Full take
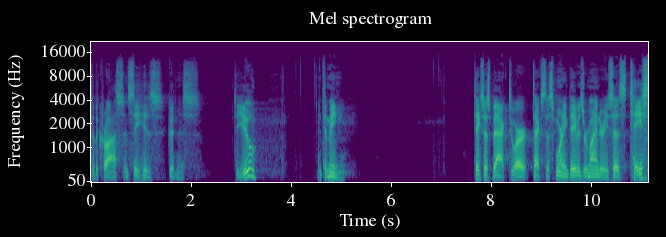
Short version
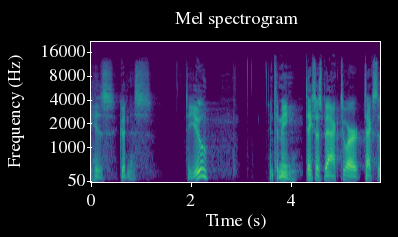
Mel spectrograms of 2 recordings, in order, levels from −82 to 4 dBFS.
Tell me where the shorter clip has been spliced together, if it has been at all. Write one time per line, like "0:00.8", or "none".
0:04.2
